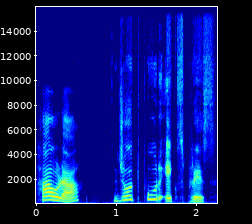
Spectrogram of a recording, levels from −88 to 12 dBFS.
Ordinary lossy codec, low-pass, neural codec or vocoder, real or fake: Opus, 24 kbps; 14.4 kHz; vocoder, 44.1 kHz, 128 mel bands, Pupu-Vocoder; fake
